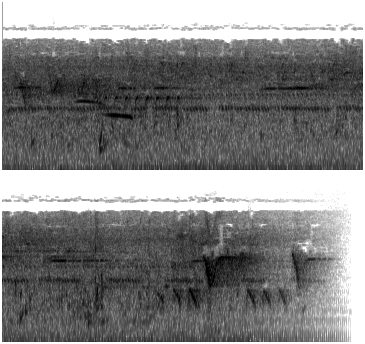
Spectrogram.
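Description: Birds chirping over a steady hiss: short calls, quick pitch glides and a brief trill. The sound cuts off abruptly near the end.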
